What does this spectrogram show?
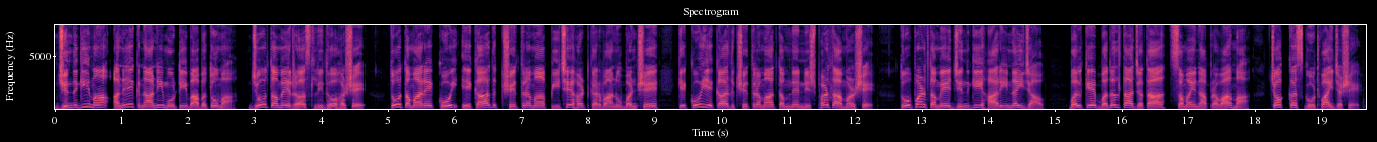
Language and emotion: Gujarati, neutral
